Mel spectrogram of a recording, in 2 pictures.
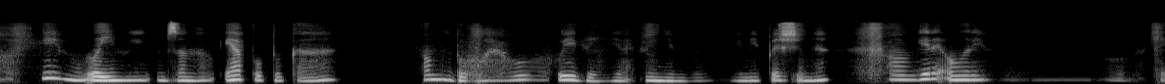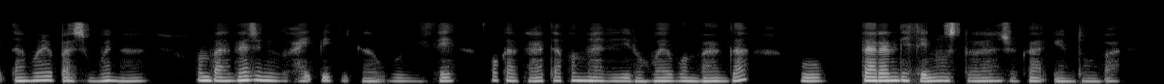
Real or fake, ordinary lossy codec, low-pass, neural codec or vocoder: fake; AAC, 32 kbps; 7.2 kHz; codec, 16 kHz, about 1 kbps, DyCAST, with the encoder's durations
